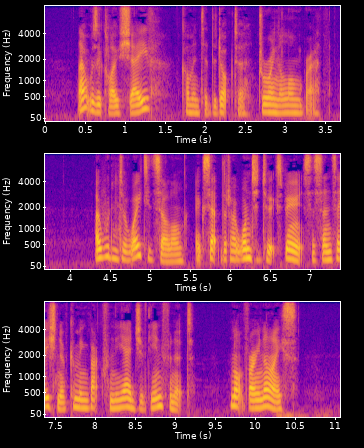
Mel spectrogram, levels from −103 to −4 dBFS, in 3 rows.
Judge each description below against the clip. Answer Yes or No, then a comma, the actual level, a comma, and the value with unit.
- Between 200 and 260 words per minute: Yes, fast, 205 wpm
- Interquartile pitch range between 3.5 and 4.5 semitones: Yes, average, 4.0 semitones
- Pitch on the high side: No, medium, 160 Hz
